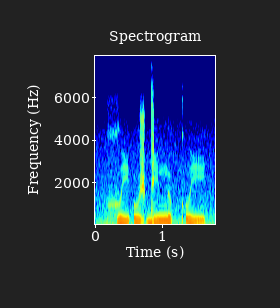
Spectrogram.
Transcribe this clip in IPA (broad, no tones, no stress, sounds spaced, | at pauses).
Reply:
xʷ i ʔ u ʒ d i n ɯ kʷʼ i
